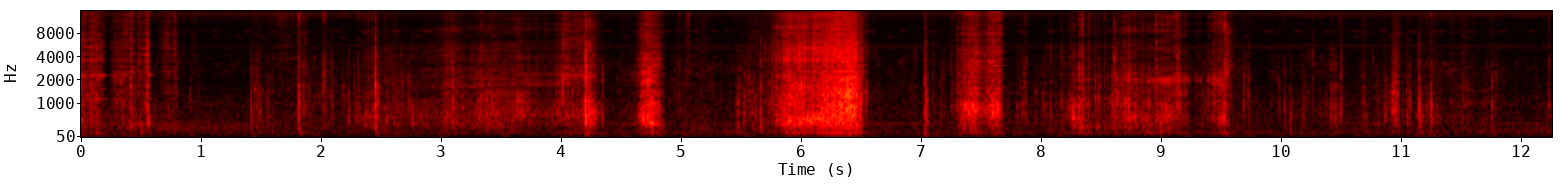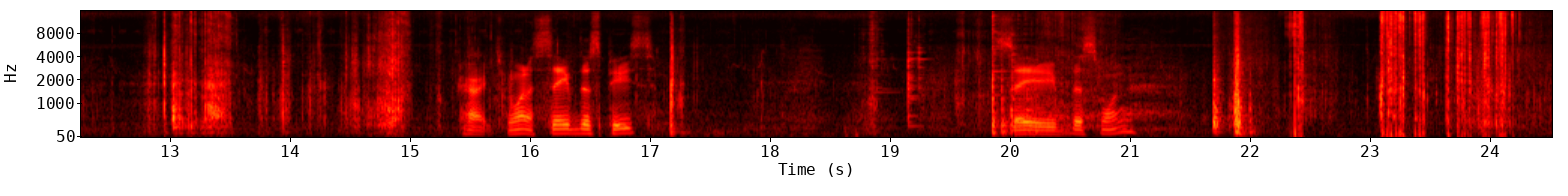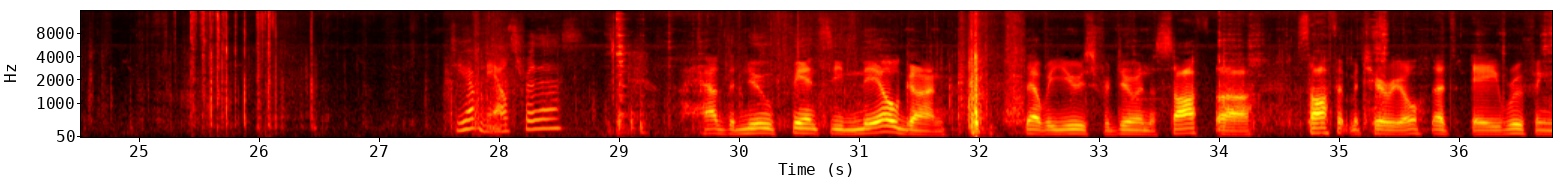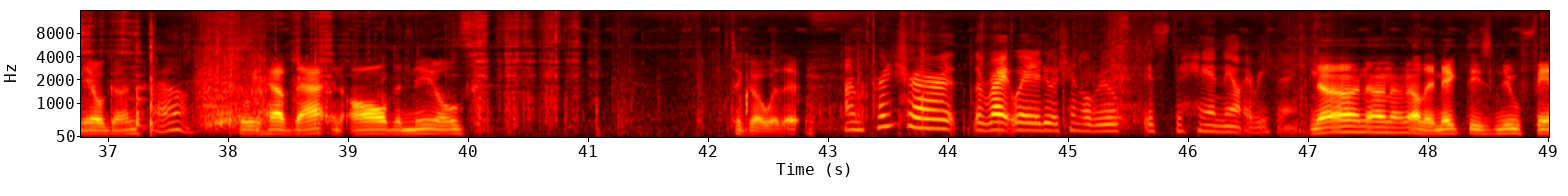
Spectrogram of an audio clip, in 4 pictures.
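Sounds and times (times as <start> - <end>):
scraping and crinkling: 0.0 - 15.8, 21.7 - 32.7, 36.2 - 42.4, 43.2 - 45.9
knife cutting roofing shingle: 3.0 - 5.0, 5.6 - 9.7, 36.3 - 41.2.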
